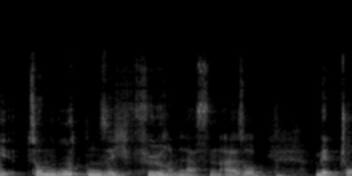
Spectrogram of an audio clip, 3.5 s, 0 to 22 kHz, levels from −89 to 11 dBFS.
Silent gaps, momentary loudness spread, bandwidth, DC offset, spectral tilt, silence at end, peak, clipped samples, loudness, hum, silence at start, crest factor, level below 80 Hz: none; 12 LU; 15 kHz; under 0.1%; -6 dB/octave; 0 s; -22 dBFS; under 0.1%; -39 LUFS; none; 0 s; 16 dB; -72 dBFS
